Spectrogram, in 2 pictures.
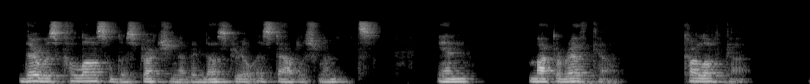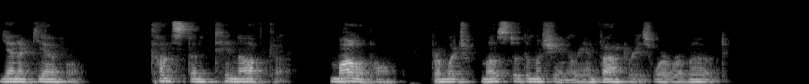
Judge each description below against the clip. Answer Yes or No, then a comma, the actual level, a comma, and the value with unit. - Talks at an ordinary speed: No, slow, 85 wpm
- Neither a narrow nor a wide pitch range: No, narrow, 2.2 semitones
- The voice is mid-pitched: No, low, 125 Hz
